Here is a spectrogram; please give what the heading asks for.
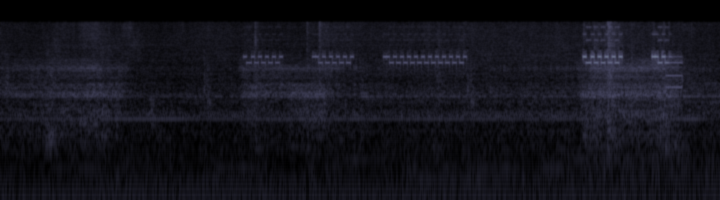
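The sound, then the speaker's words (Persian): Faint, high electronic trills of a telephone ringing on an outgoing call come in a few short bursts with gaps between them, over a low steady hiss. “خانم عطا رو برام بگیر.”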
